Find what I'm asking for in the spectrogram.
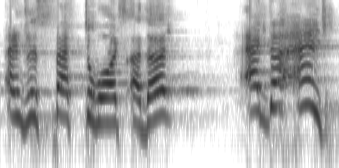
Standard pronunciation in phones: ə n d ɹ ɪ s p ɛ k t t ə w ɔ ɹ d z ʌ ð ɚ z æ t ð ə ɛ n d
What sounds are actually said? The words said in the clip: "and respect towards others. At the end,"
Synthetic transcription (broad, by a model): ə n d ɹ ɪ s p ɛ k t t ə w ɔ ɹ d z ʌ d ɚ æ t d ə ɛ n d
